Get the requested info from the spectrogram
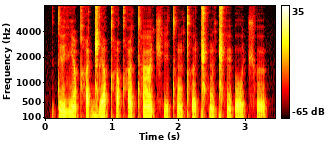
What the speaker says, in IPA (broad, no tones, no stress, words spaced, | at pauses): tɪvʲẽqʰə ɡ͡ǁeqʰɵqʰɵ tʰãt͡ʃʰitʰõ kʰəǁʰõǁʰẽ ʔot͡ʃʰɵ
